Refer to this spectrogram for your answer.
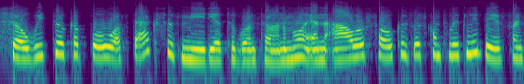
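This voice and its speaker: With a Portuguese accent, a woman talks at a fairly quick pace in a fairly high pitch. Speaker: author, former military public affairs civilian. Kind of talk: casual interview.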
